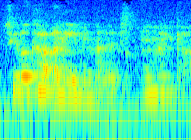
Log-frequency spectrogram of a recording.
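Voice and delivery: fast hushed dismay; whispering. Real, not acted. Uneven cut, hushed dismay.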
